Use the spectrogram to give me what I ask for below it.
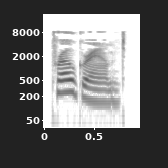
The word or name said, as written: programmed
